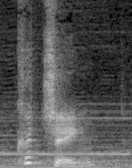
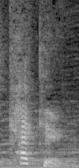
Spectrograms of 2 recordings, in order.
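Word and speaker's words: Keqing: So when I found the character named Kuching, who whose name was spelled K E Q uh K E Q I N G, I thought it was KKing, you know, like Kek because I've only ever heard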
